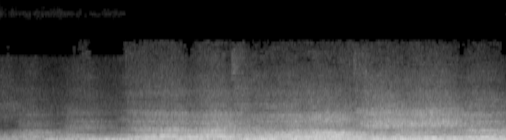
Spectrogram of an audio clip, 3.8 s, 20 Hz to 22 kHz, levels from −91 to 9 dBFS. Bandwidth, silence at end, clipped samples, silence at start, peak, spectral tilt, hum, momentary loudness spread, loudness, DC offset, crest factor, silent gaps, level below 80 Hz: 15 kHz; 0 s; under 0.1%; 0 s; -2 dBFS; -5.5 dB/octave; none; 11 LU; -16 LUFS; under 0.1%; 14 dB; none; -46 dBFS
